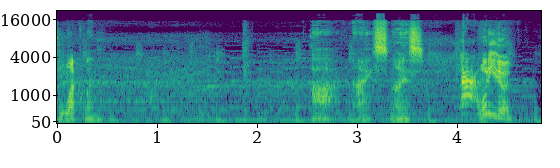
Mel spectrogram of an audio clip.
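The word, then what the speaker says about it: Luclin: I used to call it Looselin, but apparently it's pronounced Lucklin.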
